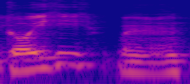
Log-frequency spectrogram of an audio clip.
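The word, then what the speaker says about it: Guéhi: anderson got uh going i thought how you pronounce that g-u-e-h-y goyhee mitchell galahar who's on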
